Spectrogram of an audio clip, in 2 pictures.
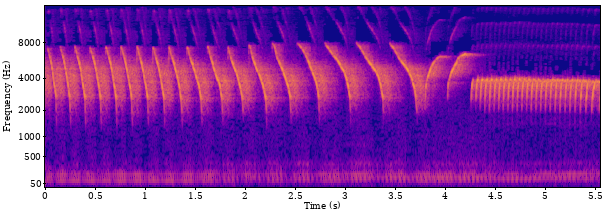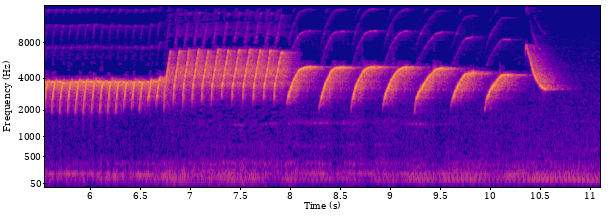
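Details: Canary song, sung strongly: fast runs of repeated high sweeping notes, then a long buzzy rapid trill, switching back to swooping repeated phrases.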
